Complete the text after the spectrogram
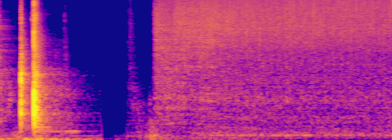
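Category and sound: household object, shower water running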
